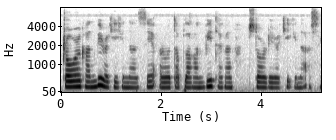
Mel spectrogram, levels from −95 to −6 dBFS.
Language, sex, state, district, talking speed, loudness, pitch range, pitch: Nagamese, female, Nagaland, Dimapur, 150 wpm, -17 LUFS, 175-200 Hz, 185 Hz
